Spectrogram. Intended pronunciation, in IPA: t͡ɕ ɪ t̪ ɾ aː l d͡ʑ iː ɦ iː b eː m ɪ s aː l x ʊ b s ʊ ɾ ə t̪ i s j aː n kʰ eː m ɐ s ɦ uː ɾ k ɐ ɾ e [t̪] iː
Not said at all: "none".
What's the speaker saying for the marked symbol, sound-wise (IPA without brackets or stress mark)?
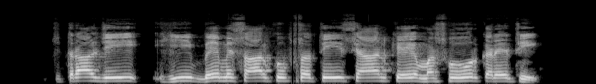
t̪ʰ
